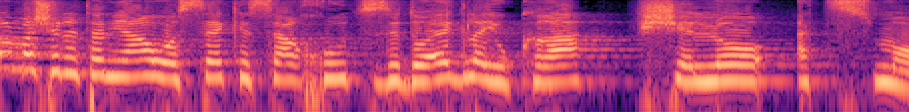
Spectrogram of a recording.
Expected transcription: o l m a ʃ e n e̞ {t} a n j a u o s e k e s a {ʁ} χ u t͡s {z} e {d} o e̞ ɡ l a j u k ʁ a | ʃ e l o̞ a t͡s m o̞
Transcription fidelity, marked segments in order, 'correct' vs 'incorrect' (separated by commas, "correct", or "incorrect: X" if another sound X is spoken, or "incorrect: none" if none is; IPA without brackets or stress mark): correct, correct, correct, correct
